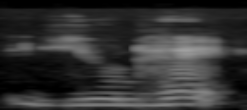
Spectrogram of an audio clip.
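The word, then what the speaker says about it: Unhei: Kim then turned to Joey she nodded slowly it's pronounced you name it means grace mr. Kim added you and hey Joey says slowly this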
